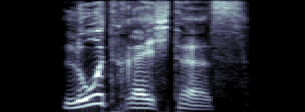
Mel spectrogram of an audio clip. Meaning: strong/mixed nominative/accusative neuter singular of lotrecht
- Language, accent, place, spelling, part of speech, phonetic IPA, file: German, Germany, Berlin, lotrechtes, adjective, [ˈloːtˌʁɛçtəs], De-lotrechtes.ogg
